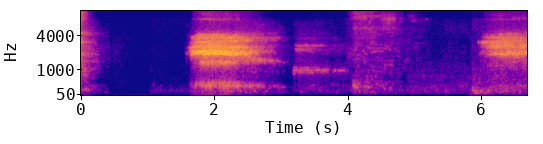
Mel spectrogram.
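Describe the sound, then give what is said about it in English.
Steady, even breathing during a yoga session: a long, soft, airy breath, then a few fainter breathy sounds and a pause, then another breath starting. No one speaks. “More steady breath. Just like even flow in and out rather than like a forceful like.”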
